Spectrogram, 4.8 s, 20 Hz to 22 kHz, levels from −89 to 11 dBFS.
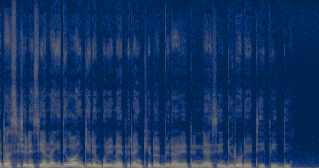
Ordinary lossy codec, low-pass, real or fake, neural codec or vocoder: none; none; fake; vocoder, 44.1 kHz, 128 mel bands, Pupu-Vocoder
